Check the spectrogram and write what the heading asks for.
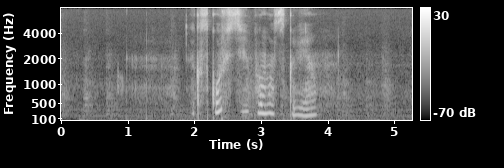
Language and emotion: Russian, sad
